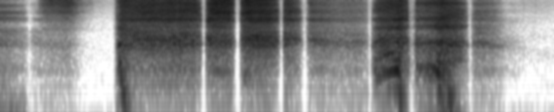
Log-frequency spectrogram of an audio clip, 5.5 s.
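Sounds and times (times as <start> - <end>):
sick old man groaning: 1.2 - 3.1, 3.8 - 4.8.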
